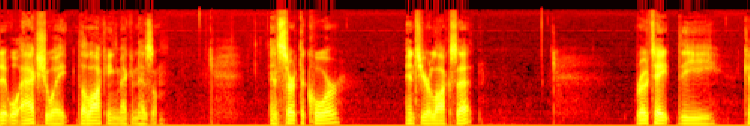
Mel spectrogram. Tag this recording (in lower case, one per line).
speech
